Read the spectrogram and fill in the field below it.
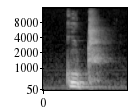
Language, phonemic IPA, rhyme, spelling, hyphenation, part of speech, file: Dutch, /kut/, -ut, koet, koet, noun, Nl-koet.ogg
- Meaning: 1. a coot; any bird of genus Fulica 2. synonym of meerkoet (“Eurasian coot, Fulica atra”)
